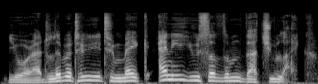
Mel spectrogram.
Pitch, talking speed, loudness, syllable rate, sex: 150 Hz, 245 wpm, -17 LUFS, 6.2 syllables/s, male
